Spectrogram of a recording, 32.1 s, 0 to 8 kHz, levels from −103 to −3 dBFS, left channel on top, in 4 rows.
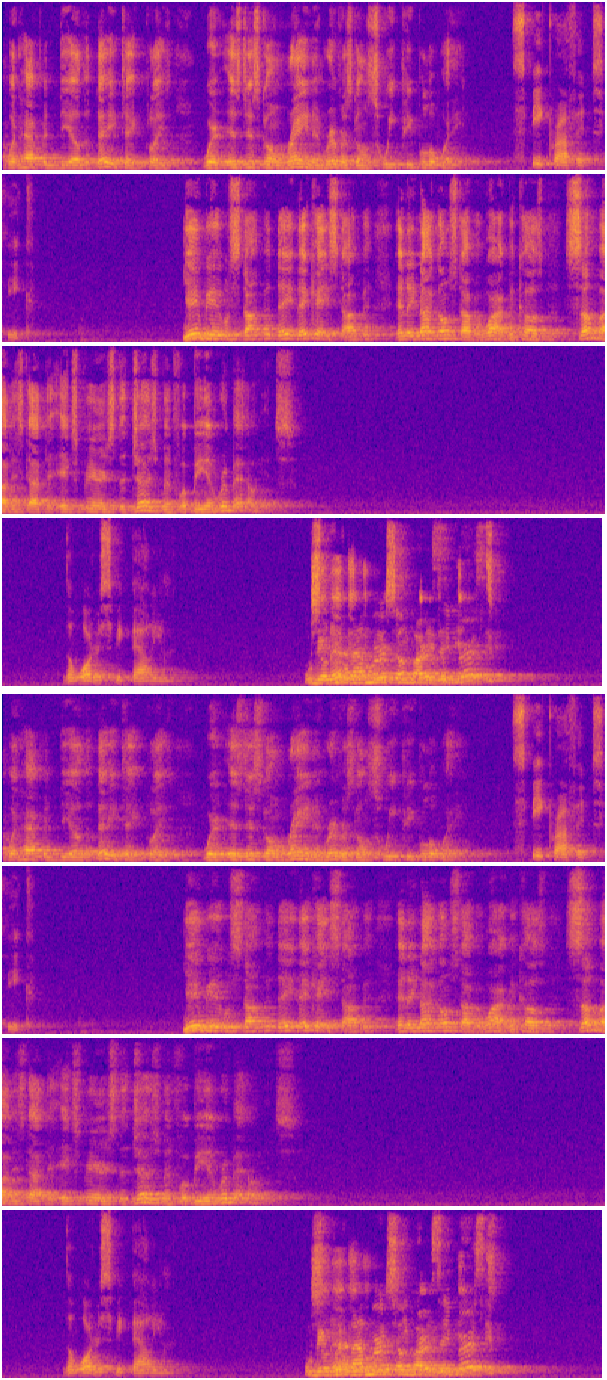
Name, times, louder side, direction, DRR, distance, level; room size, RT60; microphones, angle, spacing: voice 1, 0.0-2.2 2.7-6.1 10.4-15.2 15.5-20.0 28.2-30.7, left 2 dB, 65° left, 5 dB, 1.5 m, -26 dB
voice 2, 6.8-8.2 25.0-25.6 25.9-26.3, left 1 dB, 5° left, 9 dB, 0.5 m, -29 dB
voice 3, 28.1-30.7, right 1 dB, 80° right, 0 dB, 2.5 m, -26 dB
19.5 x 11.0 x 3.3 m, 1.4 s
head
